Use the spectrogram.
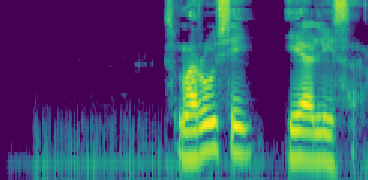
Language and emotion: Russian, neutral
